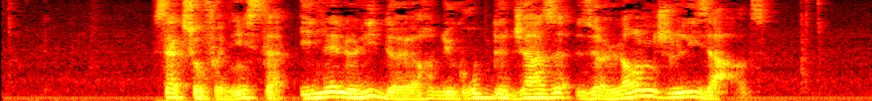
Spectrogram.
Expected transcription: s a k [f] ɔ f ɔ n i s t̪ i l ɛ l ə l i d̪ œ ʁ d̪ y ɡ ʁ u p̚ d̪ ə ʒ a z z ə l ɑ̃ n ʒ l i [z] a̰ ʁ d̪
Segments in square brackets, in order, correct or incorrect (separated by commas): incorrect, correct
